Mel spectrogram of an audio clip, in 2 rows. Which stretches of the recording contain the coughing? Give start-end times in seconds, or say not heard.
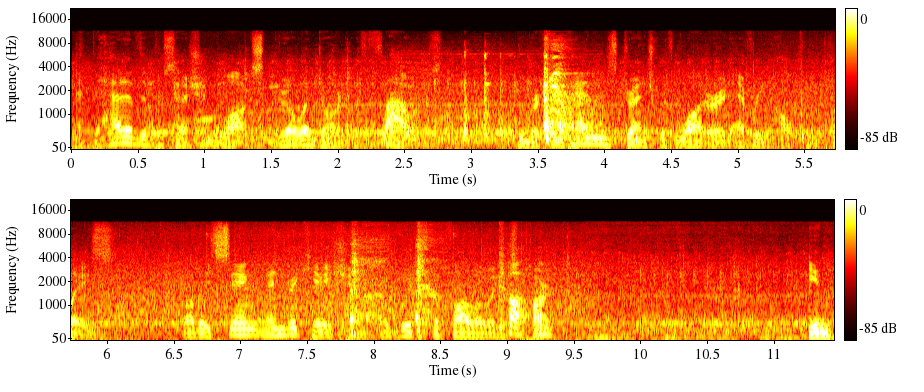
2.4-4.0, 7.8-9.3.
